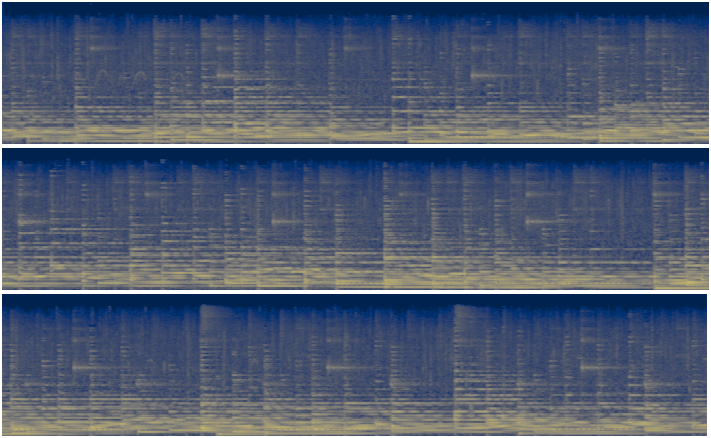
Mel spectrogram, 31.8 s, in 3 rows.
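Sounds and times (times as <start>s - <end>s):
rain forest nature ambience: 0.0s - 31.7s.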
